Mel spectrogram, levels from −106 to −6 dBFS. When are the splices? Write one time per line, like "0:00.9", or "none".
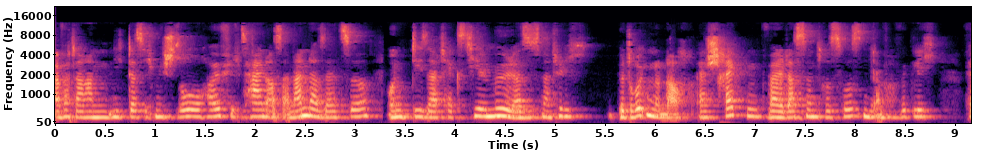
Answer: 0:01.9
0:03.3

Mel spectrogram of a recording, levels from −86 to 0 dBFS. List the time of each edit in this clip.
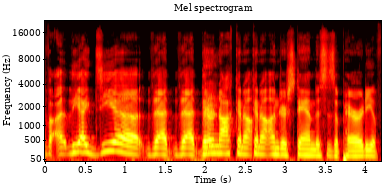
0:01.6
0:02.6

